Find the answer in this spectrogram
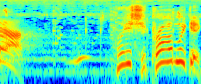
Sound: none

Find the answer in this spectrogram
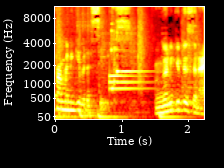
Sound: bell chiming

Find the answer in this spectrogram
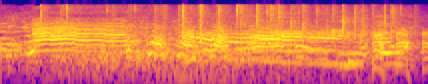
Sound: audience laughter; clapping, cheering

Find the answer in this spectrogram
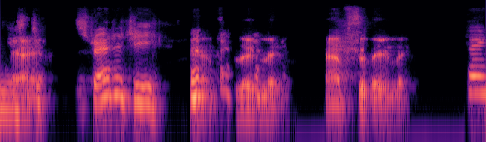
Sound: laughing

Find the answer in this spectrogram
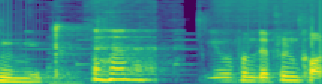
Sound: giggle

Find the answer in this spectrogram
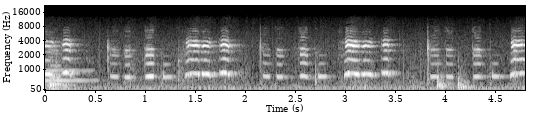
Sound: squeaking

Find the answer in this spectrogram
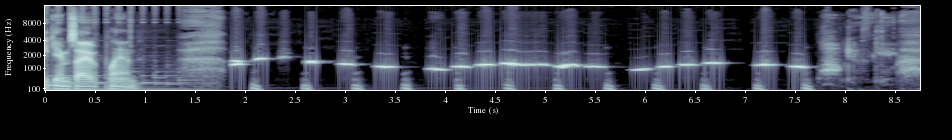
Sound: whistling with logo animation

